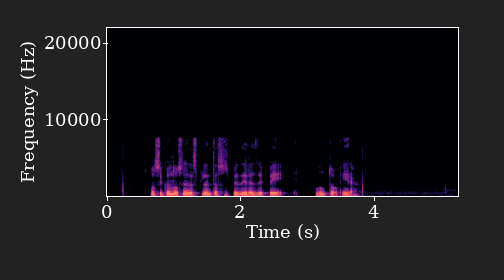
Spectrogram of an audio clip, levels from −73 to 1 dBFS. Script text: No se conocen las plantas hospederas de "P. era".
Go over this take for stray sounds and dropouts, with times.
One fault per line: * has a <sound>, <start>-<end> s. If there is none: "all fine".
all fine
